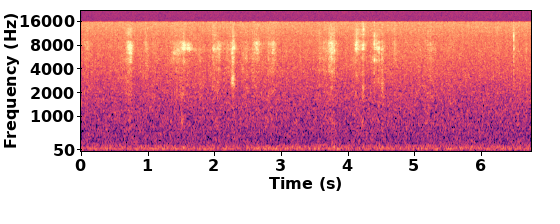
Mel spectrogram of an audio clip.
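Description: Near silence, with a few faint, soft scratches of yarn being drawn through stitches with a crochet hook.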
